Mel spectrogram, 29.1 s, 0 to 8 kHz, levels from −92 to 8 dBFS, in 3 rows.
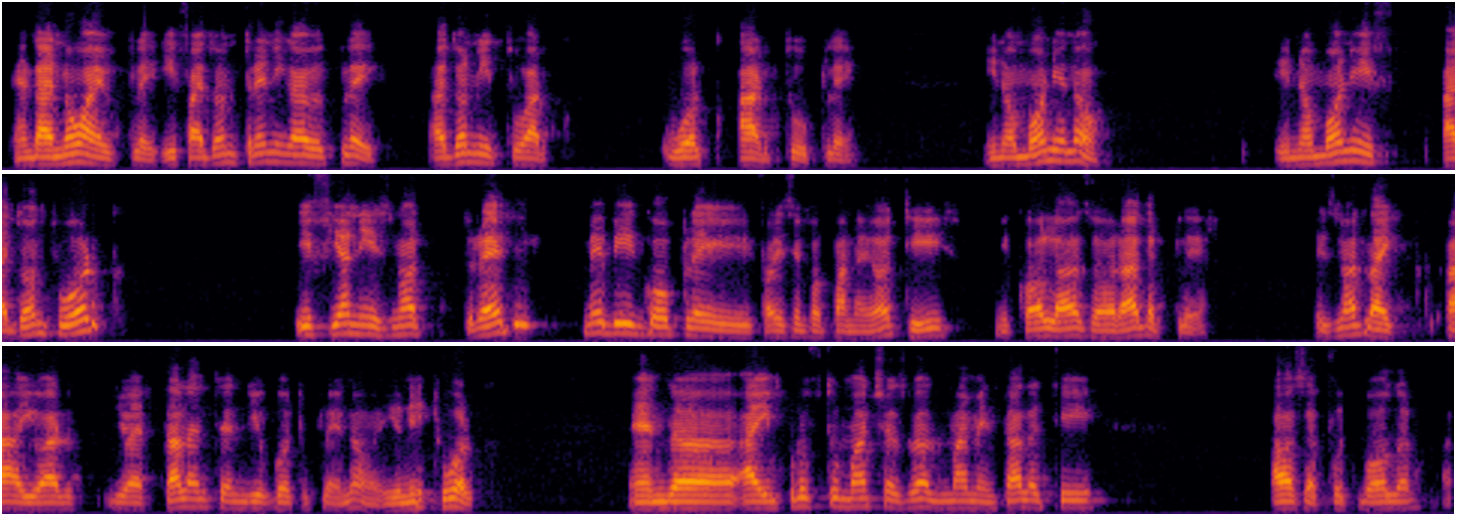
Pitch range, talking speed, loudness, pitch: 115-145 Hz, 165 wpm, -25 LUFS, 125 Hz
